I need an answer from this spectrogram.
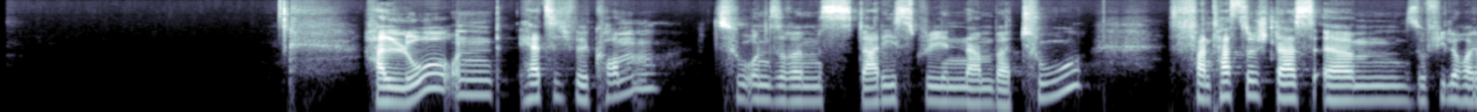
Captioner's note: speaking in German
